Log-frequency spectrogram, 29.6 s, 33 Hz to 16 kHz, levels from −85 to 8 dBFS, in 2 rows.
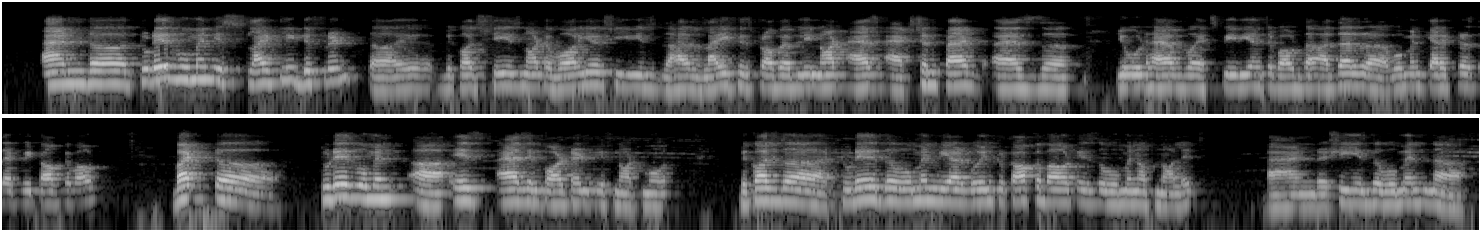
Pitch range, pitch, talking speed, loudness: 135-165 Hz, 145 Hz, 150 wpm, -25 LUFS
